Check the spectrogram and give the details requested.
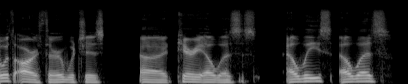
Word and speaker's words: Elwes: And so she decides to go with Arthur, which is Cary Elwes.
